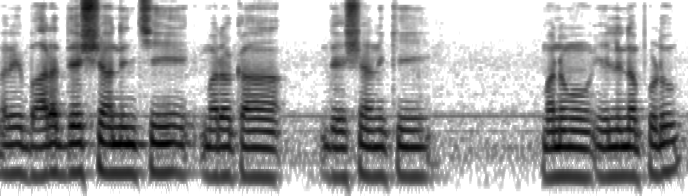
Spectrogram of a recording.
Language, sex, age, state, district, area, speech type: Telugu, male, 45-60, Andhra Pradesh, Nellore, rural, spontaneous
